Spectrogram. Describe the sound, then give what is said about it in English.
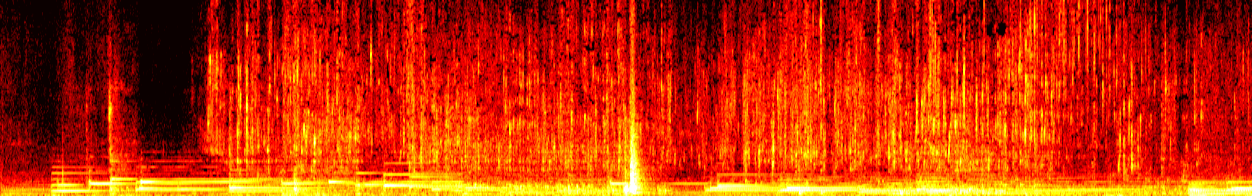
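Running water from a tap pours steadily as hands are washed before handling food, a continuous trickling splash with one brief louder splash, heard under a melodic tune. “But before I work with this food, I'll wash my hands.”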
